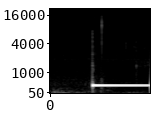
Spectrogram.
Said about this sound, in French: Non, on l'appelle directement sur son portable pour commencer. D'accord, c'est parti.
